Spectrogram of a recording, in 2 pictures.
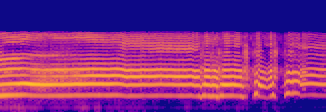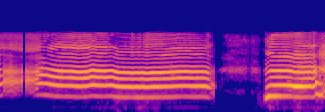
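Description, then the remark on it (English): A tabletop role-playing player lets out a long, loud, wavering high-pitched scream in character as Nichka, who keeps shooting a creature in the face; almost like a wail, it breaks off for a moment, then comes again briefly. “She just continues to shoot it in the face while just screaming.”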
